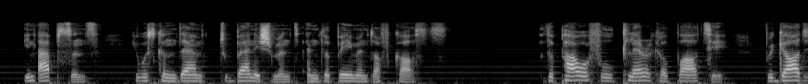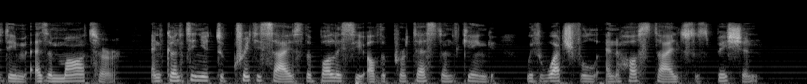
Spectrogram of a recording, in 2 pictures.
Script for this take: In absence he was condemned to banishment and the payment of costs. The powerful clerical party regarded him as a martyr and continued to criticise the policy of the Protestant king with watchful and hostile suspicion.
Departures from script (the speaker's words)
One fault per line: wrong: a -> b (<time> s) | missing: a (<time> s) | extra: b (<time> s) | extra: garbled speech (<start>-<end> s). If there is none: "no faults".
no faults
